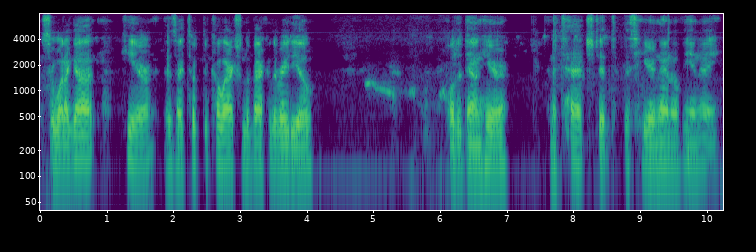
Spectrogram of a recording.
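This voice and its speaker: A man's voice: medium pitch, darkish tone, rough recording. A man giving a casual, hands-on demonstration as a hobbyist video host, with informal, folksy wording. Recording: clear background noise, ambient sound.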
